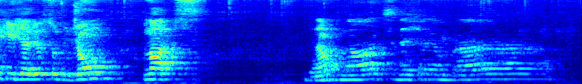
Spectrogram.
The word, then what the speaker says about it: Knox: Aí o Knox é com K, né? Mas se lê John Knox. Né? Não se pronuncia o K que é mudo.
